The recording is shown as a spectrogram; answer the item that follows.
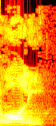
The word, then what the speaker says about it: WALL-E: W-A-L-L, guión y la letra E. Entonces eso en inglés lo pronuncian WALL-E.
